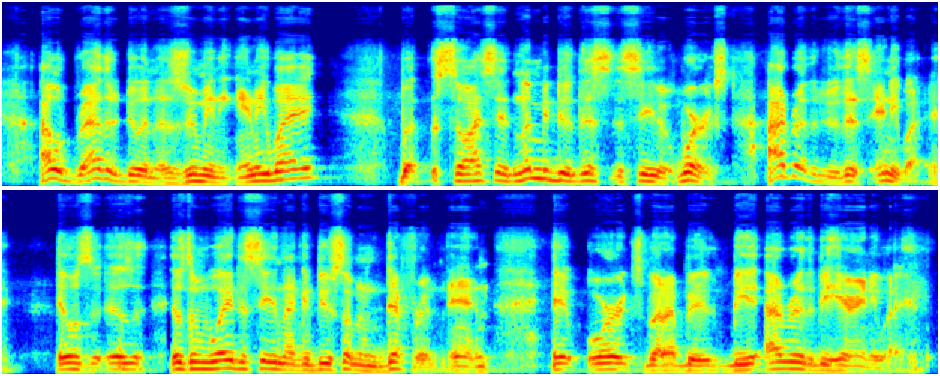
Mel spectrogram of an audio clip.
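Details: Adult male stroke survivor with aphasia after stroke; aphasia.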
